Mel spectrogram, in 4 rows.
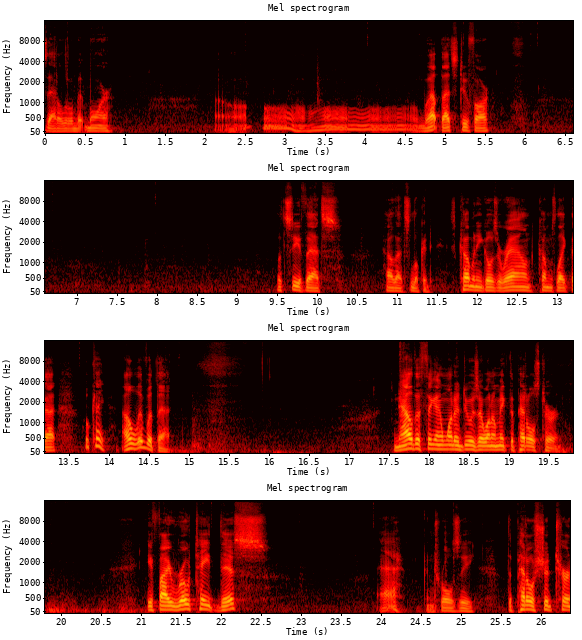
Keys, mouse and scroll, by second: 0.1 click, 0.8 scroll down 1, 2.4-4.0 drag, 4.7 click, 6.1 click, 6.7-8.2 drag, 10.0 click, 15.8-17.1 scroll up 7, 18.2 click, 21.8 click, 23.0-24.1 drag, 25.0 z, 26.0-26.3 drag.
